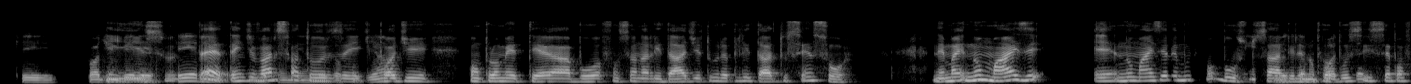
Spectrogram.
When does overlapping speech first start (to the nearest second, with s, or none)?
1 s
